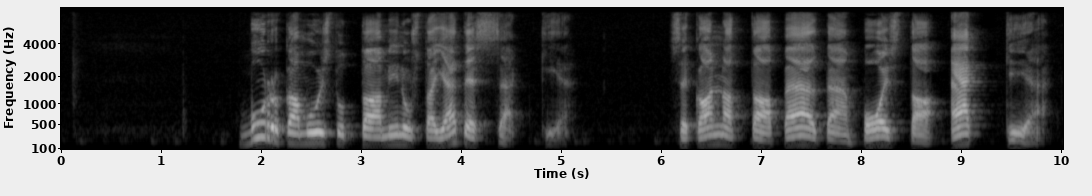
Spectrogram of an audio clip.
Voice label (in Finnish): burka, poetry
